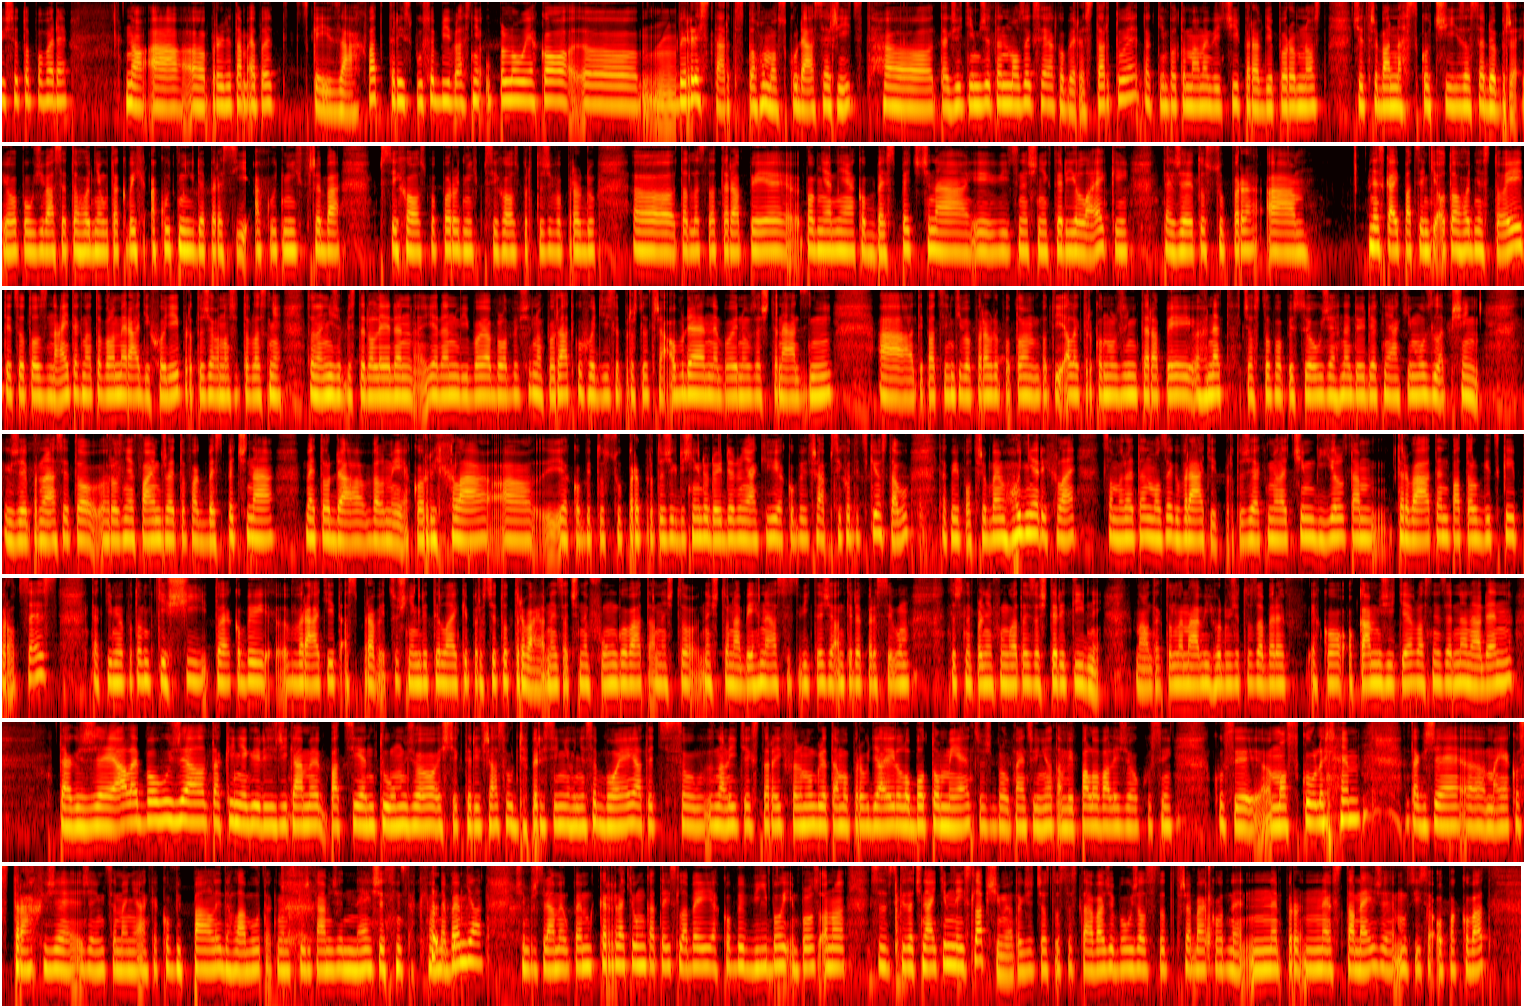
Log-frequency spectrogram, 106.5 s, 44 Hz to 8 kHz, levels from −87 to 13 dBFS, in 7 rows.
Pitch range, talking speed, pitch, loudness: 160-175 Hz, 195 wpm, 170 Hz, -26 LUFS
